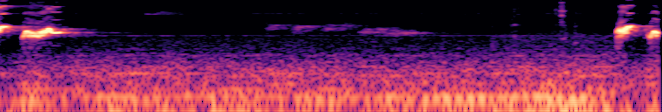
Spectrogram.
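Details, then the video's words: Red-whiskered bulbul female kept as a lure, calling to excite males and draw in wild birds: a sharp, bright whistled phrase, then quiet twittering notes, then another loud whistled burst. "TIẾNG CHIM CHÀO MÀO YẾU LỬA HÓT KÍCH BỔI MỞ MỎ HÓT SỔ CĂNG LỬA"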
